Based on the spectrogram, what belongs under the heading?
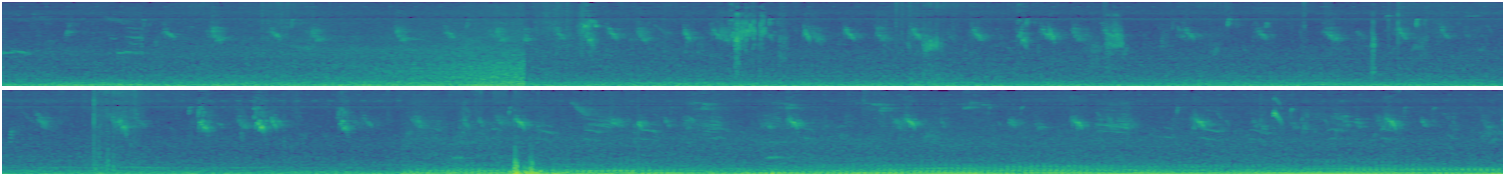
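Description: Small birds chirping in short, repeated calls over a steady low rumble of road traffic. The rumble grows louder about two-thirds of the way in, with a single sharp knock just after.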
